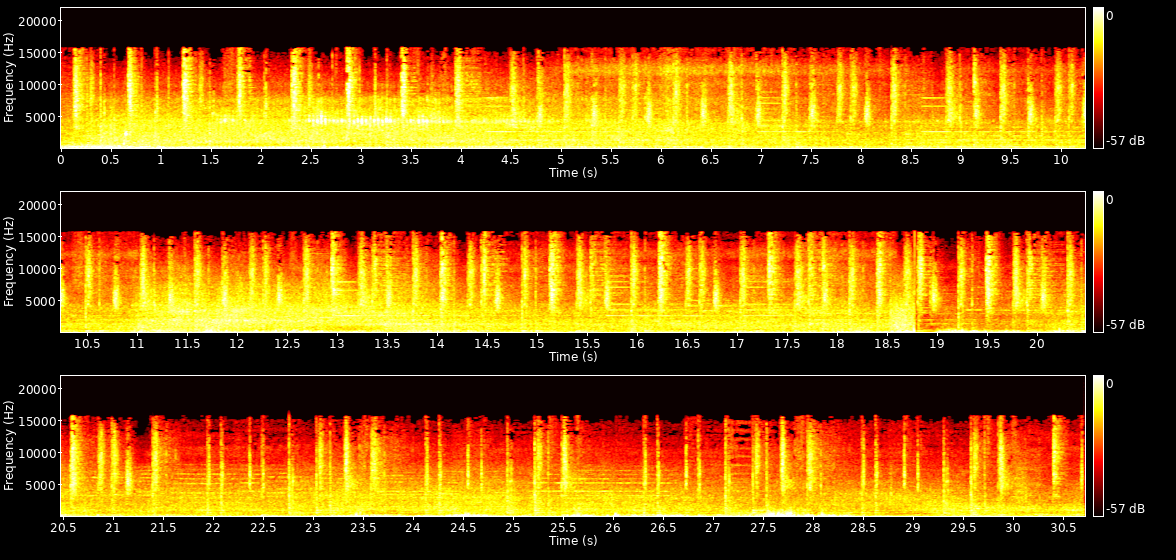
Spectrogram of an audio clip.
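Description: Background music with sustained low notes, dropping out for a moment about two-thirds of the way through.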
